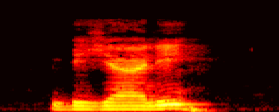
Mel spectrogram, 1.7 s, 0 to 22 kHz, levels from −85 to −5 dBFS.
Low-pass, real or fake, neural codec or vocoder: 10.8 kHz; real; none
